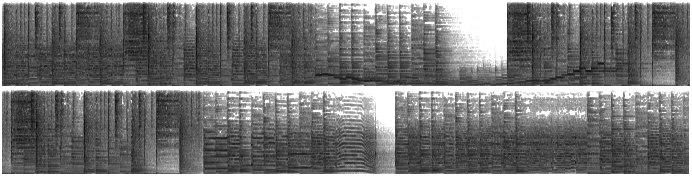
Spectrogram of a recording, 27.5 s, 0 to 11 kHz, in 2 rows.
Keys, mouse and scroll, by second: 1.0-3.5 shift+drag, 4.1 ctrl+g, 4.8-13.8 shift+drag, 15.0 F9, 16.7 click, 22.2 F9, 23.2 click.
